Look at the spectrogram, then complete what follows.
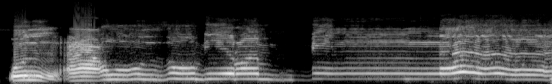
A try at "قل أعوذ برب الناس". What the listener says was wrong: نہیں بنا ابھی دیکھو لمبا بھی کریں غننے کو نا، یہ کلف کی بتا رہے برب الناس جی.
